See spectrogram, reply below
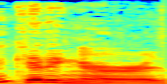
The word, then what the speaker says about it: Kittinger: Kittinger is actually how that is pronounced.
